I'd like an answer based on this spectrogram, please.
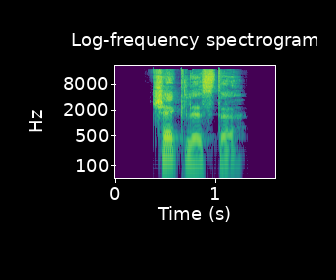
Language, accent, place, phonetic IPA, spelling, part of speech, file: German, Germany, Berlin, [ˈt͡ʃɛkˌlɪstə], Checkliste, noun, De-Checkliste.ogg
- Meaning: checklist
